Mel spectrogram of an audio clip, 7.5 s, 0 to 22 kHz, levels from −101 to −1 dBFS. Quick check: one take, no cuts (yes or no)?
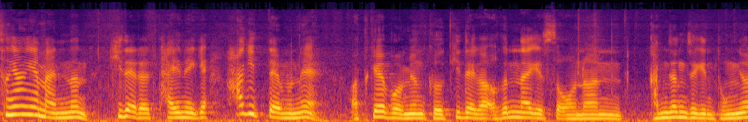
no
